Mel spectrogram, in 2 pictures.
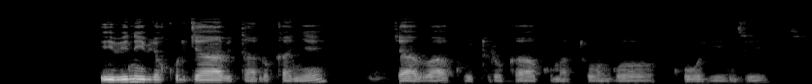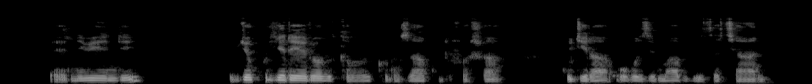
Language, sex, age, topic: Kinyarwanda, male, 36-49, finance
